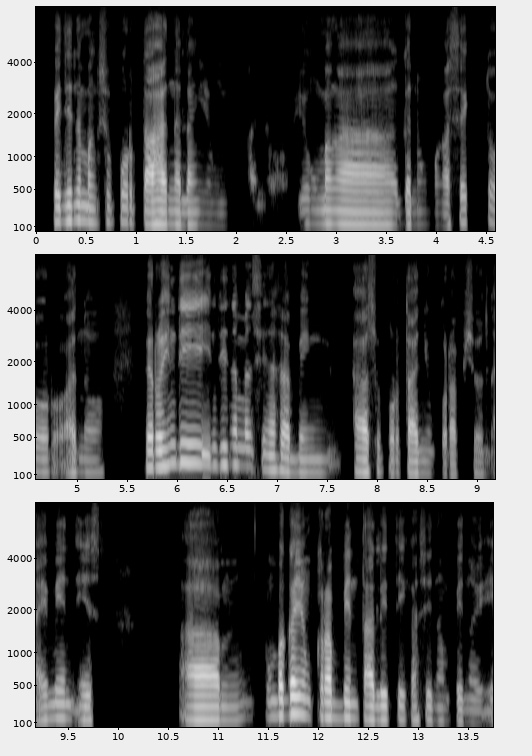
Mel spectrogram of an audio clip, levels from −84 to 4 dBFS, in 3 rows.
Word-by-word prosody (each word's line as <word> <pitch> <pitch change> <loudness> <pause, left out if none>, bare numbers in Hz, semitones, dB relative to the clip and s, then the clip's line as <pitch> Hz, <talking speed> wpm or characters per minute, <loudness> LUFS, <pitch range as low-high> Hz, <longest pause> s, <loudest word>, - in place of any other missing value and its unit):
puwede 145 +1 0
namang 145 -4 -2
suportahan 125 -4 +2
na 120 -1 -3
lang 120 0 -5
yung 115 -1 -27 0.2
ano, 320 -2 -23 0.3
yung 130 0 -15
mga 125 -1 -1 0.5
gano'ng 120 +1 -9
mga 110 -1 -11
sektor 135 0 -8
o - - -12
ano, 120 -1 -9 0.3
pero 170 +1 +5
hindi 210 +2 +2
hindi 190 +1 -4
naman 185 -2 -4
sinasabing, 125 - -4 0.2
ah, 120 - +4
suportahan 120 -3 -4
yung 110 - -22
korapsiyon, - - -10
I 125 +1 -5
mean 140 0 -3
is, 125 0 -4 0.8
um, 125 +1 +4 0.2
kumbaga 165 +4 +7
yung 170 -3 +3
crab 145 -1 +5
mentality 130 -2 0
kasi 125 +1 -8
ng 120 -1 -17
Pinoy 110 -1 -11
125 Hz, 150 wpm, -23 LUFS, 120-150 Hz, 0.8 s, kumbaga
